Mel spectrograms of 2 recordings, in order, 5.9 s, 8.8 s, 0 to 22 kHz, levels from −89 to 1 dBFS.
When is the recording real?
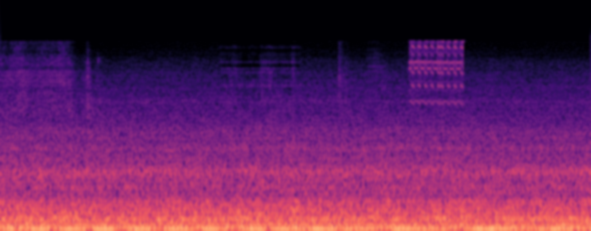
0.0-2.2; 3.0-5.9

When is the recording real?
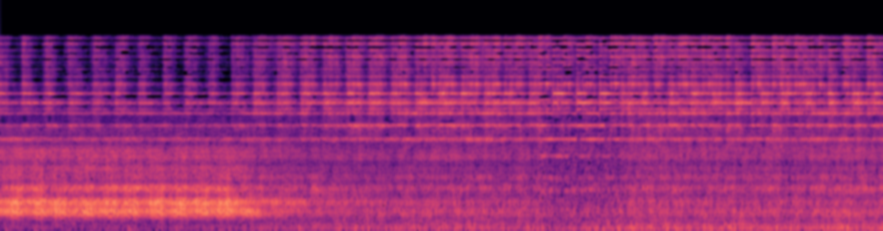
5.4-6.2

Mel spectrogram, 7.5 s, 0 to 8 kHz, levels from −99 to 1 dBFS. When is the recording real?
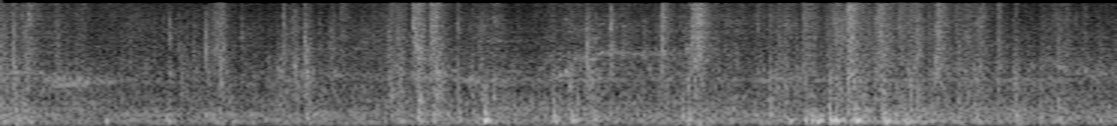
0.9-1.5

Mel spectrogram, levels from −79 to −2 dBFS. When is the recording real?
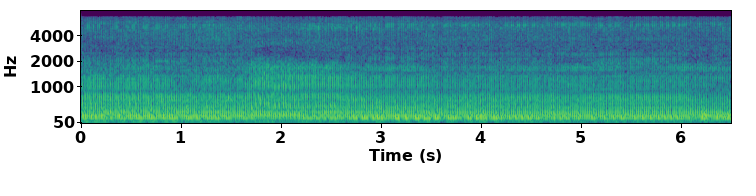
0.0-6.5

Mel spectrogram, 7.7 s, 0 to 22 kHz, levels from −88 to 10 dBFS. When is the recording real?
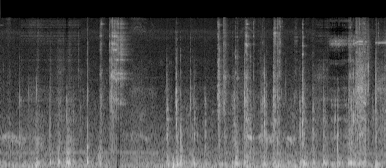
0.0-0.4; 1.6-6.3; 7.1-7.7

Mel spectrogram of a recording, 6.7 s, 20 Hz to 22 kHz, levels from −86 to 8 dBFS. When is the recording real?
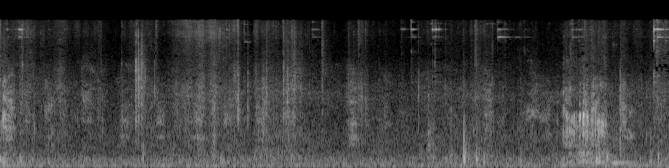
0.0-6.7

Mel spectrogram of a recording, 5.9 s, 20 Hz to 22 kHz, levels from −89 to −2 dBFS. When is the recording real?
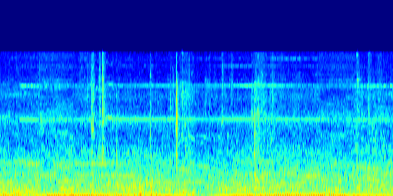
0.0-0.6; 1.1-4.8; 5.3-5.9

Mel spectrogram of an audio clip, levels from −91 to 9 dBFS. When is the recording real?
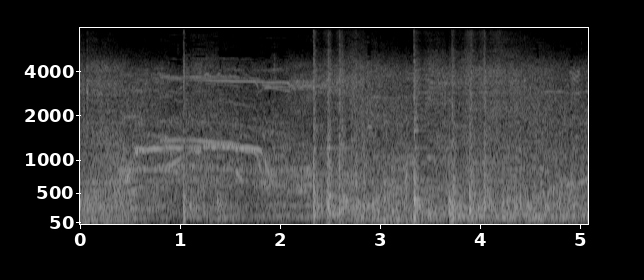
0.9-2.1; 2.7-3.3; 4.4-5.1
